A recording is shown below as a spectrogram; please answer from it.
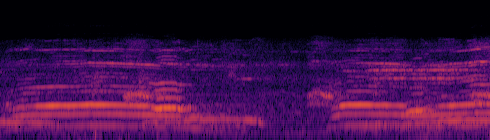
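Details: Cat in a fight producing two long, wavering yowls separated by a brief quiet gap, each with a steady tone that sags and rises again.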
